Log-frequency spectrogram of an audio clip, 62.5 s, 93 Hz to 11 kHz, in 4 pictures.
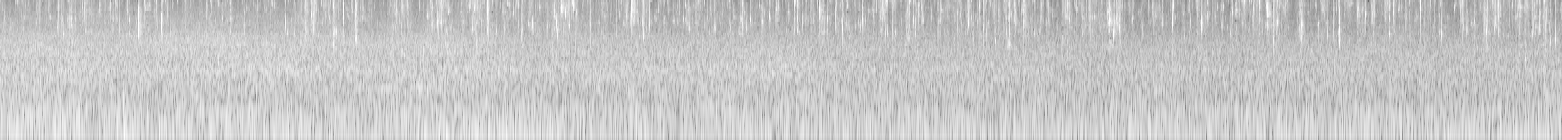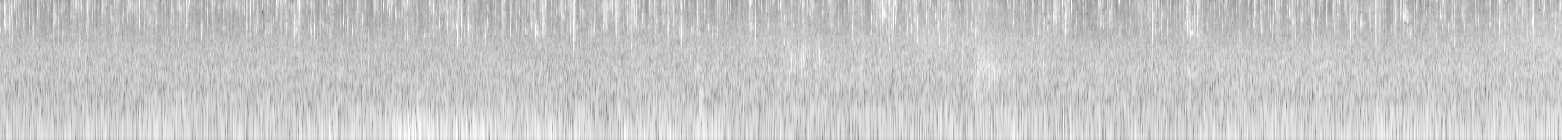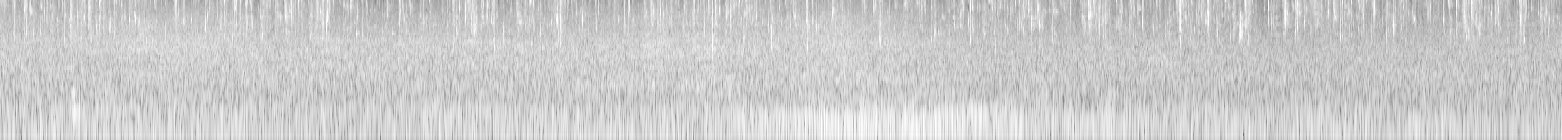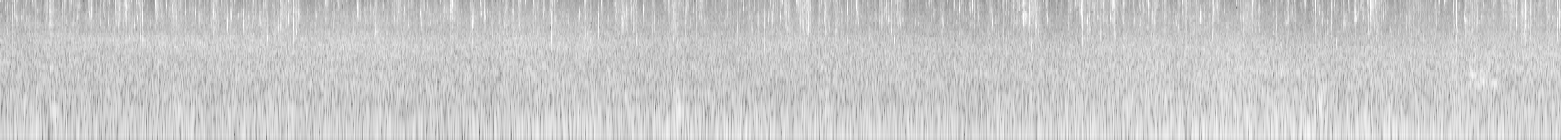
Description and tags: THE RATT22 1
Recorded with a MKH60 to a SoundDevices 744T HD recorder. I pointed the mic to the hole of a drainpipe and the small pool below.
drainpipe, light-rain, water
